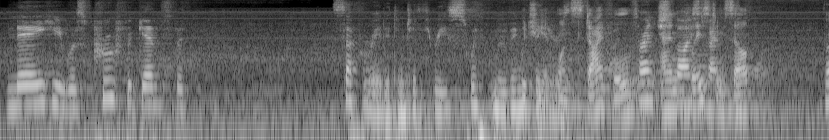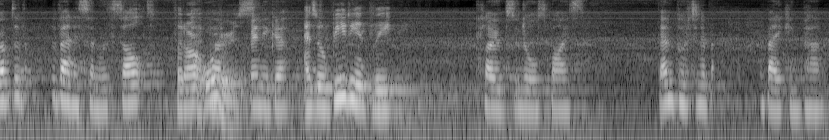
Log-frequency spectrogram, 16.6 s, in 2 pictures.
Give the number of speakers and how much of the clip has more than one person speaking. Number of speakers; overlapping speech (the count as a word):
four, about 19%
